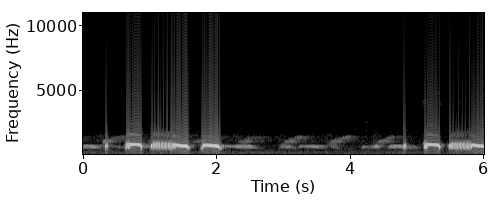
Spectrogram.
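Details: Lure calls of a decoy spotted dove for attracting wild doves: two loud coo phrases of a sharp pip, a falling coo, a long buzzy middle note and a descending coo, separated by soft low murmuring.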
